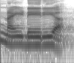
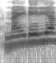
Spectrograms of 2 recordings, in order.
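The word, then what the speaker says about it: Cnidaria: से भी जानते हैं नई दरिया नई दरिया नाम से जानते हैं सी आपको साइलेंट रखना है ठीक है दे आर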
